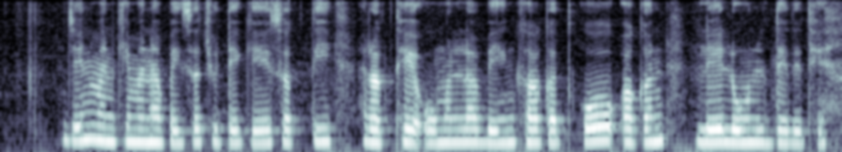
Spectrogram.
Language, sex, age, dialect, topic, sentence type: Chhattisgarhi, female, 18-24, Western/Budati/Khatahi, banking, statement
